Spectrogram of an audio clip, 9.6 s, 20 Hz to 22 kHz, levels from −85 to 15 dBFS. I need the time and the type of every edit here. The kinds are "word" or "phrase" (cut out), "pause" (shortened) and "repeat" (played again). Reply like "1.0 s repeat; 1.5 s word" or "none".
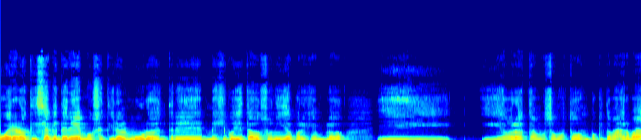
none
